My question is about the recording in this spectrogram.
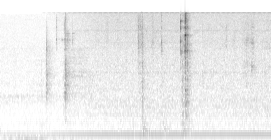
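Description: A few sharp metallic clicks and knocks as a cable is worked loose from a lead-acid battery terminal, the loudest about two-thirds of the way through, over a steady low hum.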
